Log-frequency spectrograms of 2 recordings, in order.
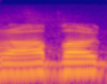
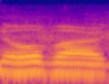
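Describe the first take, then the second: First: The name begins with an 'ah' vowel. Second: The name begins with an 'oh' vowel. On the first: The speaker calls it wrong. "I used to call her Aberg" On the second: The speaker calls it right. "in Danish A A is pronounced O"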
